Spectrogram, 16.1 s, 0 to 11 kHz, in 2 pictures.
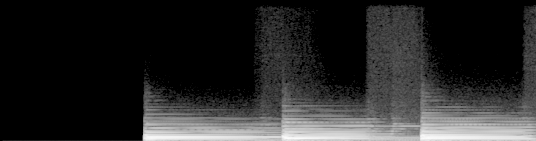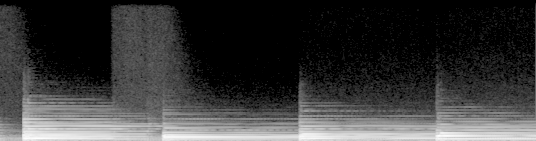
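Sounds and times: slow piano chords: 2.2 - 16.0.

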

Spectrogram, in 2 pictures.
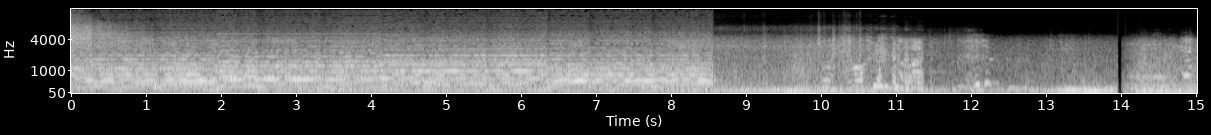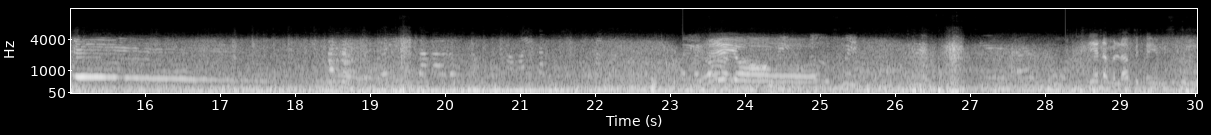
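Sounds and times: passengers talking: 0.0 - 8.6, 14.0 - 30.0
vehicle engine droning: 0.0 - 30.0.

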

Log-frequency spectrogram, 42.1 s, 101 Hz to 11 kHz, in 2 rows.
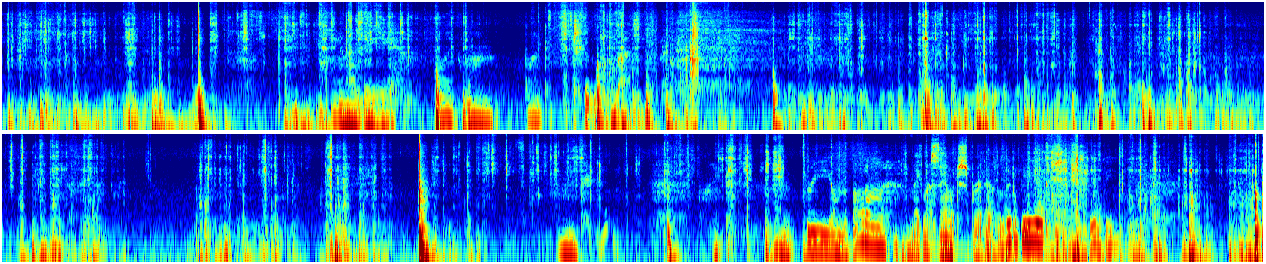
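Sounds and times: wood parts clicking and rubbing: 0.0 - 8.2, 9.1 - 11.6, 12.8 - 23.6, 24.2 - 42.0.

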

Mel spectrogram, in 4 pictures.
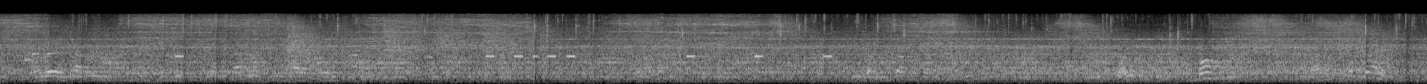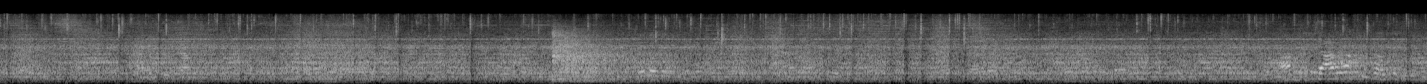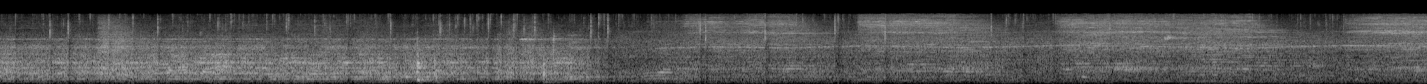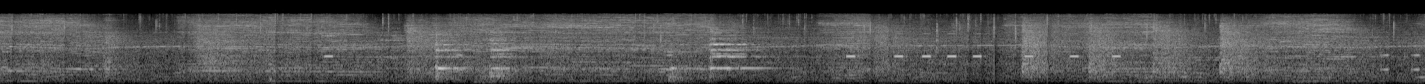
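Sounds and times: constant machine hum: 0.0 - 57.0
water jets spraying in a pipe: 0.0 - 57.0.

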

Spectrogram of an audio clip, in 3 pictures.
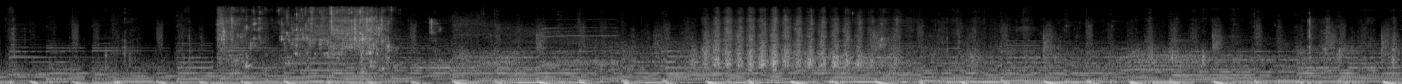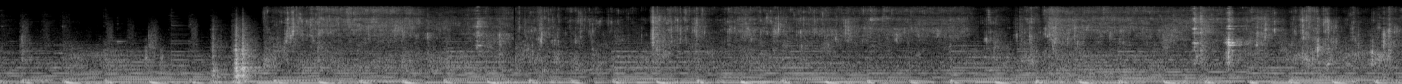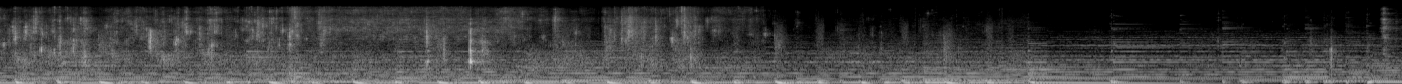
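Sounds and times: background music: 0.0 - 42.0
faucet running into metal sink: 2.2 - 4.1, 16.7 - 35.9
dishes clinking: 23.9 - 34.8.

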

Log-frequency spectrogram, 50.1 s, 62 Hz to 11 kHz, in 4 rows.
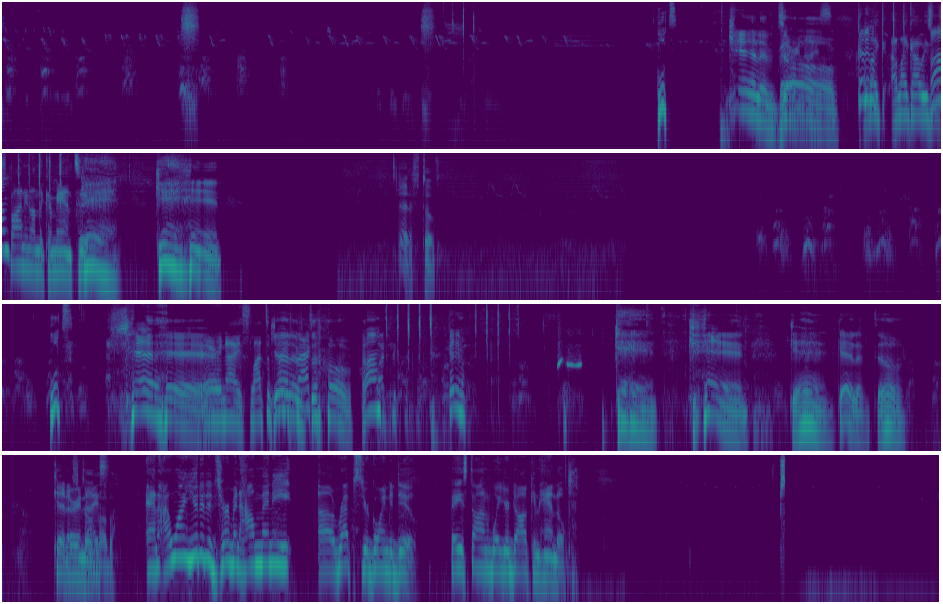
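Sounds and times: dog barking: 0.0 - 4.0, 22.6 - 25.8, 30.2 - 32.2, 37.1 - 38.0
songbird chirping: 0.0 - 14.6, 18.4 - 21.0, 21.8 - 33.8, 34.8 - 50.0
sharp clicks: 5.9 - 6.4, 11.7 - 13.6, 30.2 - 32.4.

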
